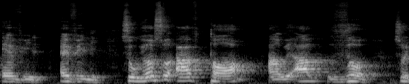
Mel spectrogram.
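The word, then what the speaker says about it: ط: So we also have ta and we have the. So this is ta. Ta. This ta now, the way it is pronounced, it is heavy from the throat.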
